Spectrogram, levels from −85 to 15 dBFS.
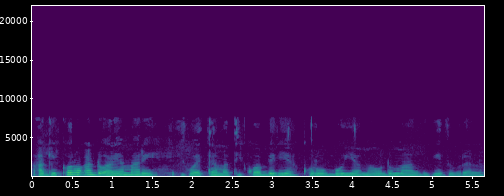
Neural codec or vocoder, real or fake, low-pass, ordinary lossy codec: none; real; 19.8 kHz; AAC, 24 kbps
